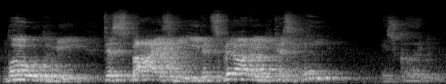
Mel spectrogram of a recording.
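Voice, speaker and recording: A man's voice: sits high, expressive, a little slow, a bit bright. An actor playing a delusional, manipulative murderer obsessed with a woman, declaiming in a grandiose, preachy way in a stage play reading. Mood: seductive, intense. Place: large room at a staged reading. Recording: very echoey room, far mic, faint noise.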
